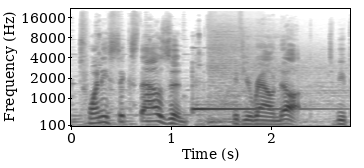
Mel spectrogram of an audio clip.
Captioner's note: bell chimes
